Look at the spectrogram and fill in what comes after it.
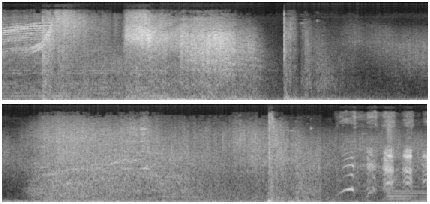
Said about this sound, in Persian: به نظر میاد یکی کارو یک سره کرد. یک کف زیاده روی نکردی؟ یکی از همین روزا کل سیاره رو منفجر میکنی.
